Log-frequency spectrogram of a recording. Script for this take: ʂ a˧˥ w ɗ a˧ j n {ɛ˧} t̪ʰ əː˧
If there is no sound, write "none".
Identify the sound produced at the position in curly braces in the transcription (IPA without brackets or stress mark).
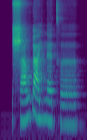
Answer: ɛ˧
